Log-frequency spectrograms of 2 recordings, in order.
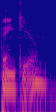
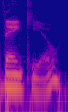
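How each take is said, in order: First: It is said lightly, with little weight. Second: It is said heavily, with more weight. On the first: The speaker calls it wrong. "I didn't say it correctly" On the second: The speaker calls it right. "Let me make it a bit heavier"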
